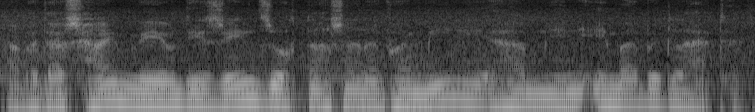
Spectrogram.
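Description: A man reading scripted documentary narration in a lively voice over music. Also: lowish voice, fast, noisy background.

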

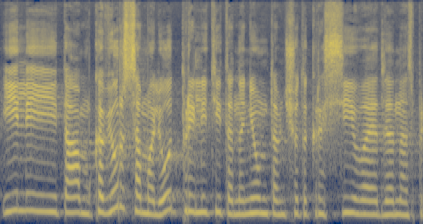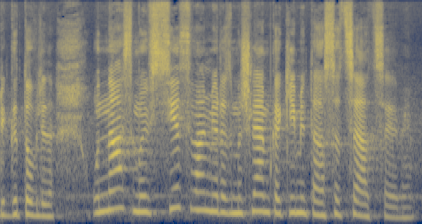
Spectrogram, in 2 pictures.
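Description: A middle-aged woman delivers a sermon from a stage, holding a microphone. She speaks slowly and with emphasis, pausing often and filling gaps with hesitations. Her voice rings out with a long reverb from the hall. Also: on the high side. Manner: slow, emphatic preaching with many pauses and fillers. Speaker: preacher. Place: stage of a large hall with an audience. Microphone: handheld microphone.

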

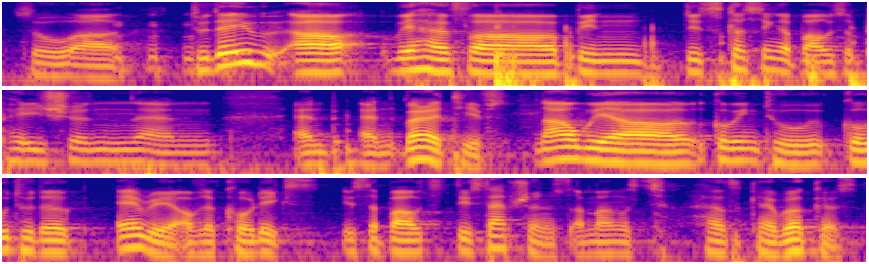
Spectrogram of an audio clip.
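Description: A man's voice: medium pitch, moderate pace, hardly any pauses. A man chairing a seminar, introducing the next speaker with many hesitant fillers into a handheld mic. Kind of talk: formal introduction. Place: seminar room.

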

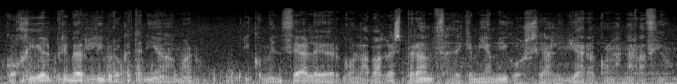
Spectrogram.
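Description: Serious gentleman storyteller, horror radio play, super low voice, noisy ambience behind. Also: gravelly. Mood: grave, uneasy. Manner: measured, literary, dramatic. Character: grave, rational gentleman narrator and concerned friend. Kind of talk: scripted audio drama narration.

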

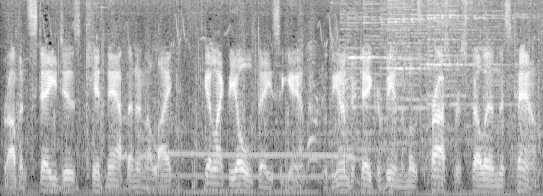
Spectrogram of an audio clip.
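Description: An actor as a deep, gruff Old West marshal. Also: male voice, a little fast, over music, close to an everyday voice. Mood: gruff, urgent. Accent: American West. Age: older. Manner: gruff, blunt, folksy. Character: tough, weary, no-nonsense older Old West marshal. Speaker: town marshal. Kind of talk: dramatic video game acting.

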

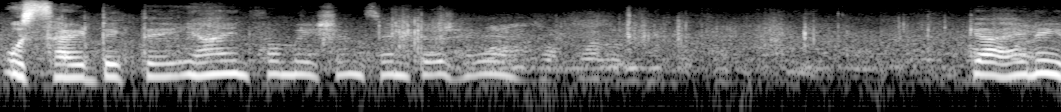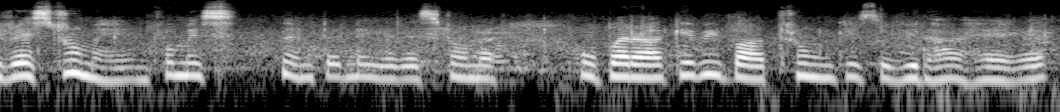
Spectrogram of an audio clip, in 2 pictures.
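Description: A woman's voice: fairly high pitch, moderate pace. Chatty woman vlogging outdoors, windy. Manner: chatty and excitable, pointing out sights. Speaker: travel vlogger. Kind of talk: casual travel vlog narration. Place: outdoors on a sunny volcano hiking trail. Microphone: camera held at arm's length. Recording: dull outdoor phone audio with wind noise.

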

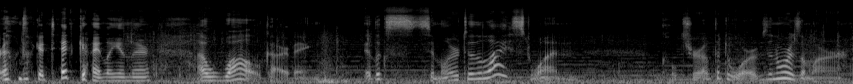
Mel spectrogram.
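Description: A woman hosting a casual game playthrough, chatty and hesitant as she thinks aloud. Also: mid-range voice. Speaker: gaming video host. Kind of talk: casual let's play commentary.

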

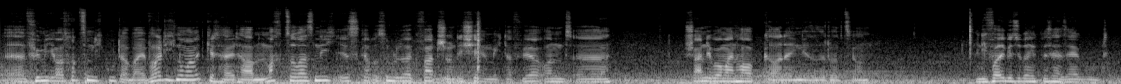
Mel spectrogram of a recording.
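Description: A man's voice: mid-range voice, fast, heavy background noise. A young man in his twenties, chatting casually in a weekly vlog with a slight cold, rambling and poking fun at himself, filmed on a camera held at arm's length. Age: 20s. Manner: chatty, self-mocking, rambling asides. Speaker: vlogger. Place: home kitchen and inside a car. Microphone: handheld camera at arm's length.

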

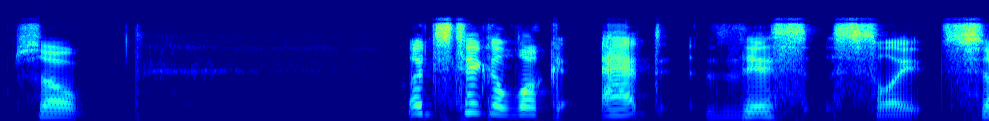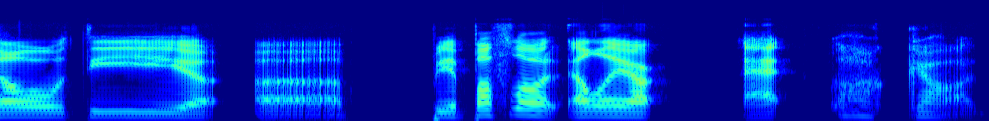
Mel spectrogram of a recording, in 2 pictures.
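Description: A young man with a slightly hoarse, gravelly voice, casually talking through fantasy football picks over a screen share, with many ums. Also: fairly high pitch, slow, no echo. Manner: relaxed, lots of ums. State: a little hoarse. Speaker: fantasy sports analyst.

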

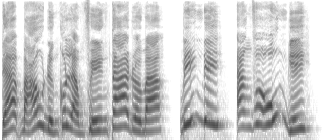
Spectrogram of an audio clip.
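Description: An actor playing a greedy, suspicious old rich man in a folktale cartoon, muttering and exclaiming excitedly, with music underneath. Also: extremely high pitch, fairly quick, no echo, full character voice. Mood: irritated, frantic. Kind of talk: animated folktale cartoon acting.

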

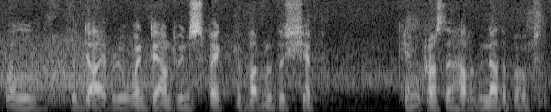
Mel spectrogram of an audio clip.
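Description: A dutiful, worried man of the estate, played by an actor in 1950s radio style. His voice sits fairly low. The old broadcast has clear background noise. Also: level tone, brisk, fairly bright tone, close to an everyday voice. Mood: grave, worried. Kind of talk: 1950s radio drama acting. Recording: noisy old 1950 radio broadcast recording.

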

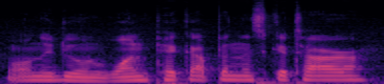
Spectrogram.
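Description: A man in his forties, a guitar builder, calmly explaining each step of his work in a matter-of-fact how-to narration in his workshop. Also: mid-range voice, quick pace, vocal fry. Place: cluttered workshop indoors.

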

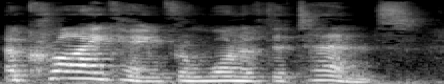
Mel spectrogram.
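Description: A middle-aged woman reading an adventure story for children aloud, with expressive, dramatic, emphatic delivery. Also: on the low side, unhurried, far from the mic. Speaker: author reading her own book aloud. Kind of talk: dramatic audiobook-style narration for children. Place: indoors, bright room with armchair. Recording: roomy, echoey, away from mic.

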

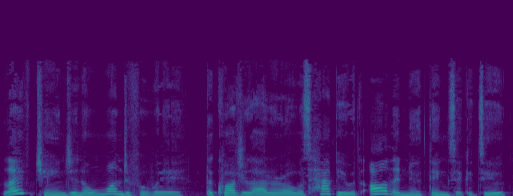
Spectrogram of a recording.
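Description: A woman reading a children's picture book aloud in an expressive storytelling style. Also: medium pitch, a little fast, no room sound.

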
